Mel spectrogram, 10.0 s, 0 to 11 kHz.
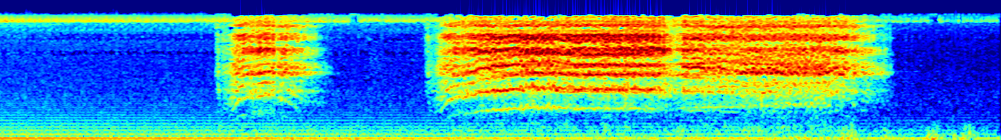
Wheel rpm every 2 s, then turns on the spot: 0, 30, 70, 160, 80.
none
